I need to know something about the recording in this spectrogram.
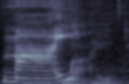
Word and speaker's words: mai: My. So it's sort of like two syllables, but it's so fast.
